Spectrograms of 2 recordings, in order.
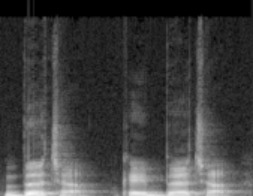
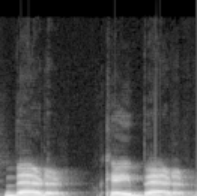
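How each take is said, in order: First: "better" British style, crisp t and no final r; British accent. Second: American accent. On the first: English teacher shows learners the word in British accent. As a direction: say "better" the British way, ending in an open uh. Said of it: "In British accent, I think better". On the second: English teacher models it for learners in American accent. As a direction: say "better" the American way, like bedder. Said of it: "وفي الأمريكان accent". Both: Shown as a demonstration.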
